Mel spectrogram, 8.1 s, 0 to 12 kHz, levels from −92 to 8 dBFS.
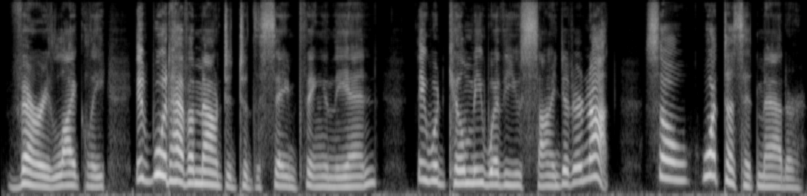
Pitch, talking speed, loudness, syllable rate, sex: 215 Hz, 200 wpm, -18 LUFS, 5.3 syllables/s, female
